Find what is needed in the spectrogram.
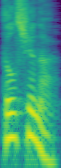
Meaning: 1. thickness 2. fatness
- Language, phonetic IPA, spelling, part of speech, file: Russian, [təɫɕːɪˈna], толщина, noun, Ru-толщина.ogg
